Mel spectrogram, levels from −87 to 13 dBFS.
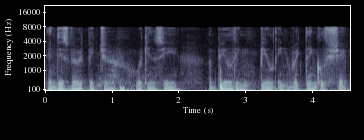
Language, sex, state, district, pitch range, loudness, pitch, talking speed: English, male, Nagaland, Kohima, 95-110 Hz, -21 LUFS, 100 Hz, 155 wpm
